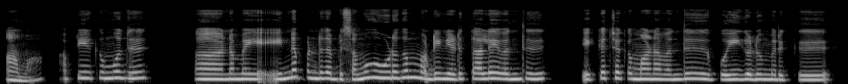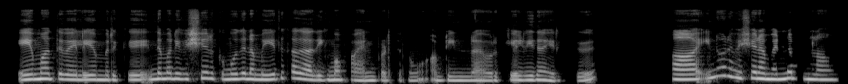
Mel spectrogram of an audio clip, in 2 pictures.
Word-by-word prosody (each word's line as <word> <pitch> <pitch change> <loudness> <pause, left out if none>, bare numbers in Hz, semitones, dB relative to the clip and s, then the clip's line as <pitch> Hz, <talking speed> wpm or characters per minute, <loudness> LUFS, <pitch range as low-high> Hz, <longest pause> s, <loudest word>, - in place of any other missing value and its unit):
ஆமா. 175 -2 -2 0.3
அப்டி 295 +3 -5
இருக்கும்போது 285 0 -1 0.6
அ, - - +2 0.3
நம்ம 245 0 +4 0.4
என்ன 280 +6 +3
பண்றது? 280 -2 +1
அப்டி 240 -2 -1
சமூக 270 +7 +2
ஊடகம் 300 +2 +1
அப்டின்னு 255 0 +3
எடுத்தாலே 255 +2 +1
வந்து 245 +1 +1 0.6
எக்கச்சக்கமான 260 -1 +1
வந்து 235 +3 +1 0.3
பொய்களும் 230 +1 +2
இருக்கு, 210 0 -3 0.7
ஏமாத்து 245 +1 +2
வேலையும் 215 -1 +1
இருக்கு. 210 +1 -4
இந்த 240 +2 +2
மாரி 255 -1 0
விஷயம் 280 +3 +1
இருக்கும்போது 245 0 0
நம்ம 225 -2 +2
எதுக்கு 290 +3 -7
அத 250 - +1
அதிகமா 205 +1 -1
பயன்படுத்தணும்? 185 +1 -5
அப்டின்ன 185 0 -2
1 180 0 -6
கேள்வி 200 0 0
தான் 200 -2 0
இருக்கு. 175 +1 -9 0.9
அ, - - +4 0.3
இன்னொரு 370 +2 -3
விஷயம் 285 -1 +2
நம்ம 245 -2 +4
என்ன 275 +4 +2
பண்ணலாம்? 230 -3 -1
240 Hz, 140 wpm, -23 LUFS, 210-265 Hz, 0.9 s, நம்ம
